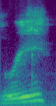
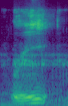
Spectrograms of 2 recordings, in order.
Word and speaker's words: Righ: Hi, I'm Ree, which is spelled exactly as it sounds, R-I-G-H, Ree.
